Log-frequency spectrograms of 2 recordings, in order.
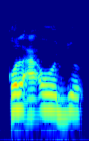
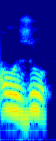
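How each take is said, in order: First: The middle consonant is a plain d sound. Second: The middle consonant is a z sound. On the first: "Jangan nyasar ke huruf dal" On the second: "Apalagi nyasar ke huruf za"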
